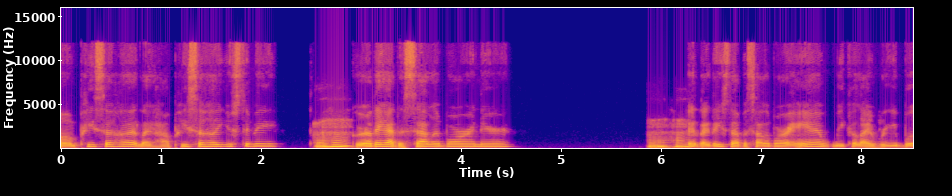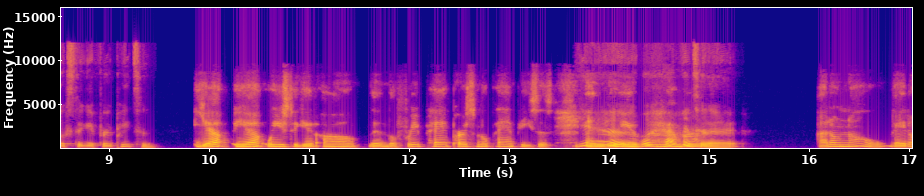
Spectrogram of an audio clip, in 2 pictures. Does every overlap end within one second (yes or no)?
no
